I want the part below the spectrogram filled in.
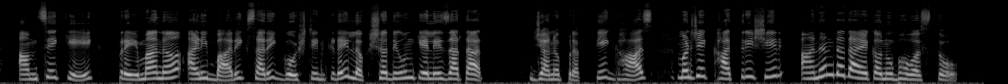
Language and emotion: Marathi, happy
